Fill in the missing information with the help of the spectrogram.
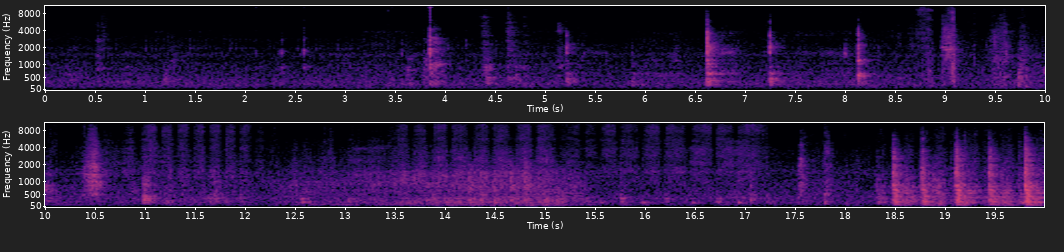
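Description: Hand tools scraping and rubbing on a wooden tabletop as nail holes are filled with melted burn-in stick: faint scattered taps and scrapes, then a stretch of rubbing and a run of quick strokes near the end.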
